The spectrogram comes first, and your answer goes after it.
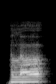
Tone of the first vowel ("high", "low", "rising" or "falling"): high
